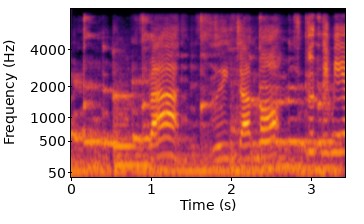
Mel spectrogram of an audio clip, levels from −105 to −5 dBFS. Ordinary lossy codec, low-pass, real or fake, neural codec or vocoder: none; 7.2 kHz; fake; codec, 24 kHz, 3.1 kbps, DualCodec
